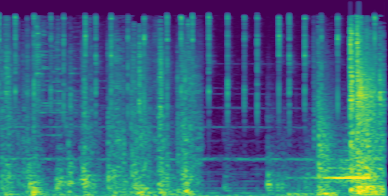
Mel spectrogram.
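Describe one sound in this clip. Footsteps thud on wooden floorboards.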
